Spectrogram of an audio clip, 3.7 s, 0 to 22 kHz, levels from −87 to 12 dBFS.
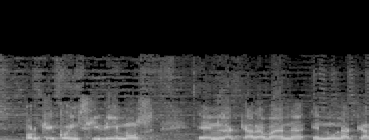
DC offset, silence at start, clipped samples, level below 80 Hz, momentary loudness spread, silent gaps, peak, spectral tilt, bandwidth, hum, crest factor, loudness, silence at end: under 0.1%; 0 s; under 0.1%; -48 dBFS; 5 LU; none; -4 dBFS; -4 dB/octave; 13.5 kHz; none; 14 dB; -17 LUFS; 0 s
